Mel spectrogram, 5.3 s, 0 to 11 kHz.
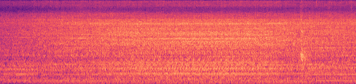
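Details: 2012 Hyundai Accent 1.6L GDI Gamma petrol engine after idler pulley replacement and belt retensioning: smooth even idle with no squeal or chirp from the accessory belt.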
